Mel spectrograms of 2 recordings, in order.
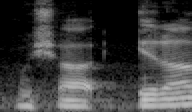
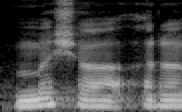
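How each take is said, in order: First: مشاعرہ said as mu-sha-i-ra, with a short u and a separate i; pitched up, مشاعرہ as mu-sha-i-ra; wrong pronunciation. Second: مشاعرہ said as ma-shaa-ra, with a short a and a long aa; مشاعرہ with a long middle aa, no separate i; correct pronunciation. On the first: Teacher showing the wrong way: مشاعرہ as mu-sha-i-ra. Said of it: "درست تلفظ کی نشاندہی کیجیے". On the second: Teacher giving the right form: مشاعرہ as ma-shaa-ra. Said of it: "تو مشاعرہ is the right word". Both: Shown as a demonstration.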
